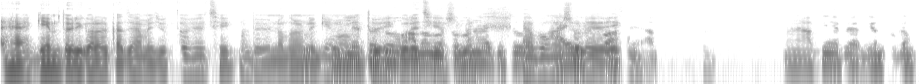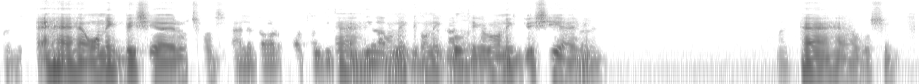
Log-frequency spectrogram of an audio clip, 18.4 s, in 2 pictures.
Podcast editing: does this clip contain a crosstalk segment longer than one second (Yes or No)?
Yes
